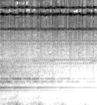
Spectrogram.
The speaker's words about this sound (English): Yeah, so here we go. Crypto Corner. Beep, beep, beep.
